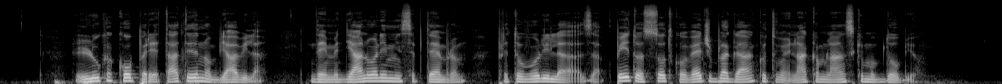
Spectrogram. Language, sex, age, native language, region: Slovenian, male, 18-29, Slovenian, Central Slovenia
